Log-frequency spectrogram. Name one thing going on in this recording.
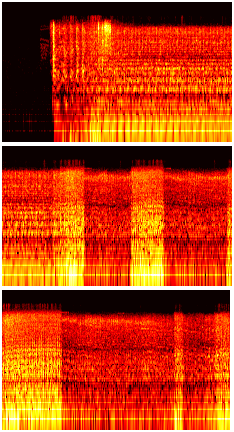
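A diesel truck engine starts up and idles.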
